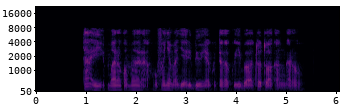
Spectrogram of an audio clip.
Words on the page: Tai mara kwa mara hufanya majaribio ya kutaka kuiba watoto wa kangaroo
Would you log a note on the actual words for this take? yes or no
no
